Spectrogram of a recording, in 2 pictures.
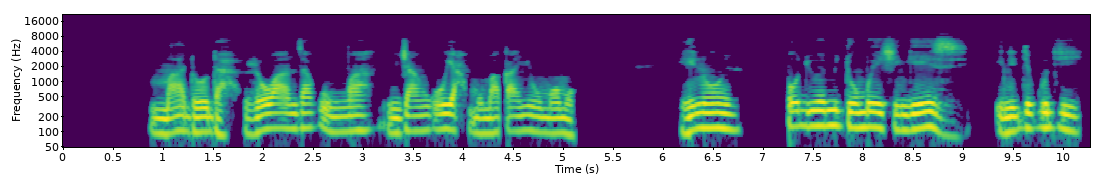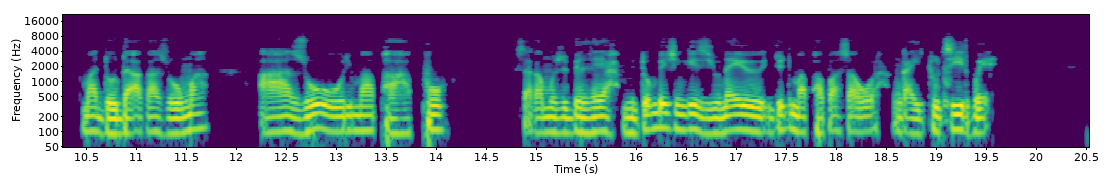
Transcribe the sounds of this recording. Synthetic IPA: madʱo̞dʱaʐowa̰nzakṵmwand͡ʒaŋɡṵjamumakaɲumoːmo | ɦino | poɗiwemito̞mbo̞je̞t͡ʃiŋɡezi | init̬ik̬ut̬i | madʱo̞dʱaːkazo̞mwa | azoːɾimapʰapʰu | sa̰kamuʐibʱe̞ɮejamito̞mbojet͡ʃiŋɡe̞zijonaijoindiotimapʰapuasa̰uɾaŋɡaitʰut͡siːrwe̞

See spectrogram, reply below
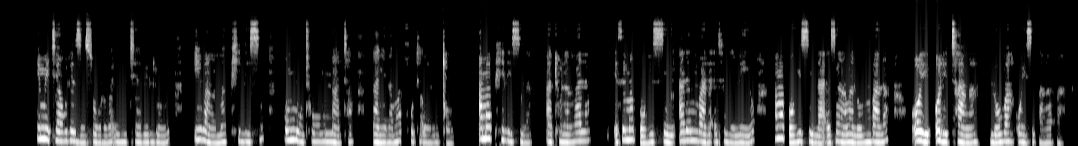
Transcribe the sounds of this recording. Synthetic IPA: imitʰijaɣulezinsɔɣɔlɔβaimitʰijaβɛlojɔ | iβaŋamapʰilisi | umutʰuwoɣunatʰa | ɣaɲɛlamakʰutʰaɔwm̩ɡ͡ǀʱɔβɔ | amapʰilisilaː | tʰɔlaɣala | ɛsɛmab̥ʱoɣisiniʔalem̩βalaʔeɬiɣɛnɛjɔ | amab̥ʱoɣisila̰ʔɛsɛŋaβalom̩βala | olitʰaŋa | lɔβaojisib̥ʱaɣab̥ʱaːɣa

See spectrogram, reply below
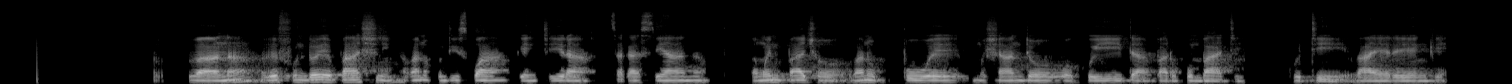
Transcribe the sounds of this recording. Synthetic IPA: ʋanaʋe̞fundo̞e̞paʃiʋano̞fundiswaŋɡe̞nd͡ʒiɾad͡z̥akasijana | pamwe̞nipat͡ʃo̞ʋano̞puwe̞muʃando̞we̞kuitapaɾukumbati | kutiʋae̞ɾe̞ːŋɡe̞̰

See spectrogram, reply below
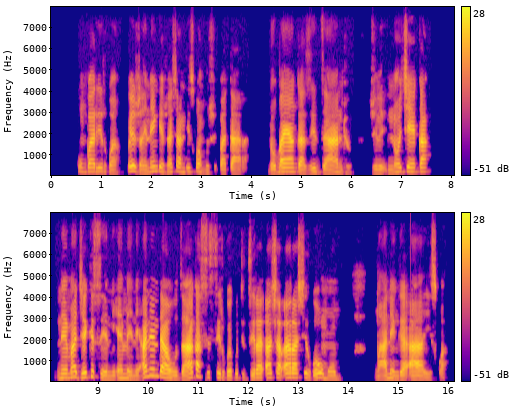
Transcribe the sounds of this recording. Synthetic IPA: kuŋɡwaɾirwakwe̞ʐaine̞ŋɡe̞ʐaʃandiswamuʐipataɾa̰ | no̞ɓajaŋɡazid͡zeantʰu | ʐ̥ino̞t͡ʃe̞ːka | ne̞mad͡ʒekisenieme̞neʔane̞ndaud͡zaːkasisirwe̞kutid͡ziaʔaaɾaʃirwe̞umo̞ːmo | mwaːne̞ŋɡeʔaḭːswa̰

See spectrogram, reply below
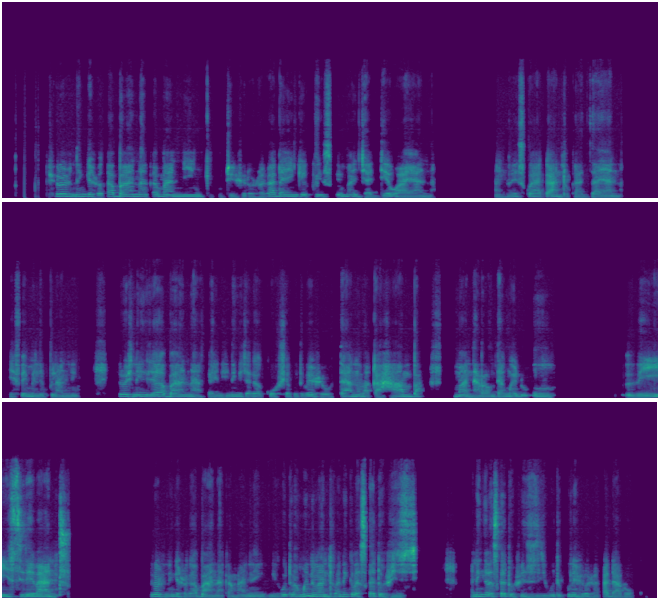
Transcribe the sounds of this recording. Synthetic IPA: ʐiro̞ʐine̞ŋɡe̞ʐakaɓanakamaniŋɡikutiʐir̤o̞ʐakaɗaiŋɡe̞kiskwemad͡ʒadʱewajanaː | no̞iskwaaka̰ːntʰukad͡zajana | efemiliplaniŋ | ʐiro̞ʐine̞ŋɡet͡ʃakaɓanakainet͡ʃine̞ŋɡe̞t͡ʃakako̞ʃakutiʋe̞ʐe̞utano̞ʋakahambamuman̤aɾaundamwe̞ɗuumu | ʋe̞iːsire̞ʋantʰu̥ | ʐ̥iro̞ʐine̞ŋɡe̞ʐakaɓanakamanḭŋɡiŋɡe̞kutiʋamwe̞ne̞ʋantʰuʋane̞ŋɡe̞ʋasi̥ŋɡato̞ʐizi | ʋane̞ŋɡe̞ʋasi̥ŋɡato̞ʐizijikut̬ikune̞ʐiro̞ʐaka̰ɗaroːko

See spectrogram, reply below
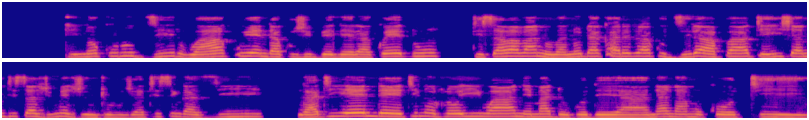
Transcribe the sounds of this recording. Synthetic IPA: tino̞kuɾud͡zirwakue̞ndakuʐibʱe̞ɮe̞ɾakwe̞ːɗu | tisaʋaʋan̤uʋano̞ɗakaɾirakud͡ziɾapateiʃandisaʐimwe̞ʐintʰuʐatisiŋɡazii | ŋɡatie̞nde̞tino̞ɬo̞iwane̞madʱo̞ɡʱo̞ɗe̞jananamuko̞ːtʰi

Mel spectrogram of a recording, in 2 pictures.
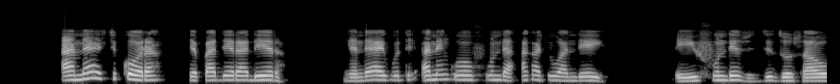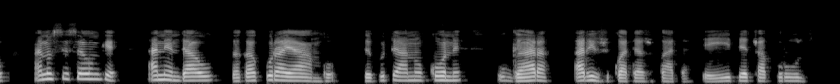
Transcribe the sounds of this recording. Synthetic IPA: anaet͡ʃiko̞ɾa | t͡ʃe̞paɗe̞ɾaɗe̞ɾa | ŋɡendiaikutiʔane̞ŋɡeofundaʔakatiwande̞ji | eifunde̞ʐid͡zid͡zo̞ʐawo̞ | a̰no̞siseuŋɡe̞ | a̰ne̞ndaud͡zakakuɾajambo̞ | d͡ze̞kutiano̞ko̞ne | kuɡʱaɾaː | ɾiʐikwataʐikwataeiːte̞t͡ʂak̚uɾuːd͡za

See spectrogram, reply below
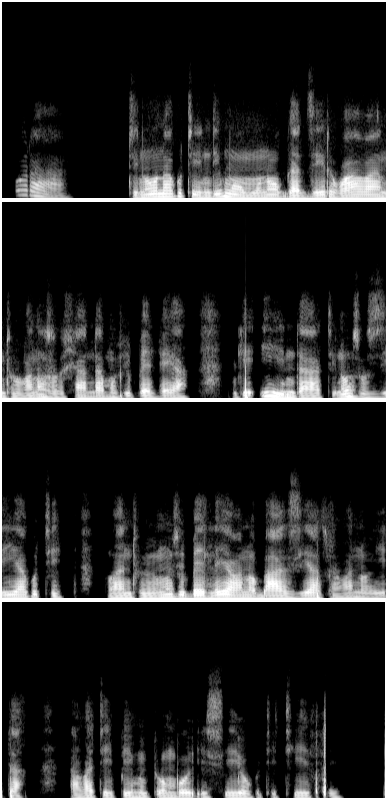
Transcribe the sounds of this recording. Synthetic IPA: ura | tino̞ːnakutindimwe̞muno̞ɡʱad͡zirwaʋantʰuʋano̞zo̞ʃandamuʐibʱe̞ɮe̞jaŋɡe̞ʔiːndatino̞zo̞zijakuti | ʋantʰuʋemuʐibʱe̞ɮe̞jaʋano̞ɓazijaʐaʋano̞ita | ɦaʋatipimito̞mbo̞ʔisijo̞kutitʰiːfe

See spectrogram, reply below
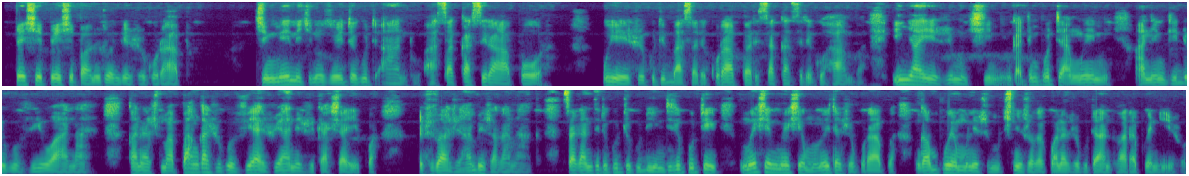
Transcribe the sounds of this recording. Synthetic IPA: pe̞ʃe̞pe̞ʃe̞pano̞itwaŋɡe̞ʐe̞kuɾa̰ːpḁ | t͡ʃimwe̞nit͡ʃino̞zo̞it̬akutiantʰua̰sakasiɾaːpo̞ːra | uje̞ʐe̞kutiɓasaɾe̞̰kuɾʔapaɾisakasire̞̰kuɦambaiɲajeʐimut͡ʃinḭŋɡa̰timbo̞tia̰mwe̞nia̰ne̞ŋɡeɗekuviiwaːnaːjakanaʐimapaŋɡaʐekuviaʐianeʐikaʃaḭːkwa | ʐiɾuaʐiɦambiʐakanakḁsakandirikut̬ikuɗiːndirikutimwe̞ʃe̞mwe̞ʃe̞muno̞itaʐe̞kuɾapaŋɡampuwe̞mune̞ʐimut͡ʃiniʐakakwa̰naʐe̞kutiantʰuaɾa̰pwe̞ndḭʐo̞̰

